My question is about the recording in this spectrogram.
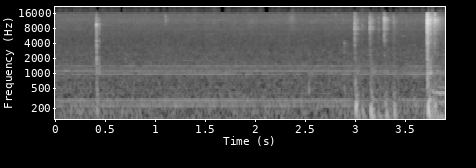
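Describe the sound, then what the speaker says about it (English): A command typed on a computer keyboard: a single click early on, then a short flurry of key taps and a sharper final press over a steady low electrical hum. "if you want to see this in detail, then same for table spaces, you have to type"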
